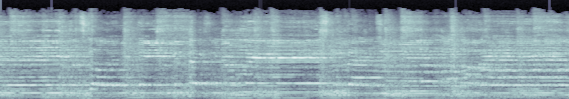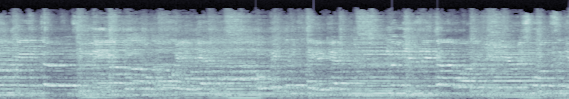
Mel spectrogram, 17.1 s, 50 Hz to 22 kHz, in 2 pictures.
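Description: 1950s-style doo-wop song sung live by a group of voices, with long held notes over a steady beat and guitar accompaniment.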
